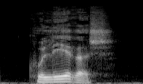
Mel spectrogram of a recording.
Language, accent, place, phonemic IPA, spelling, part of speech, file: German, Germany, Berlin, /koˈleːʁɪʃ/, cholerisch, adjective, De-cholerisch.ogg
- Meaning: 1. choleric 2. hot-headed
